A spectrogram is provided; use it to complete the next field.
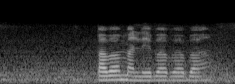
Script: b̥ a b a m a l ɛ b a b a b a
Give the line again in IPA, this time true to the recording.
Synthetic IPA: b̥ a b a m a l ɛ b a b a b a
